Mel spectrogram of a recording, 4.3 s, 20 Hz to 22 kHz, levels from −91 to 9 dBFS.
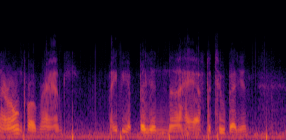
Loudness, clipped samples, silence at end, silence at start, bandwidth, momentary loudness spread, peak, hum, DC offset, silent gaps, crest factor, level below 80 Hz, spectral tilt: -29 LUFS; under 0.1%; 0 s; 0 s; 6.4 kHz; 11 LU; -12 dBFS; none; under 0.1%; none; 18 dB; -46 dBFS; -9.5 dB/octave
